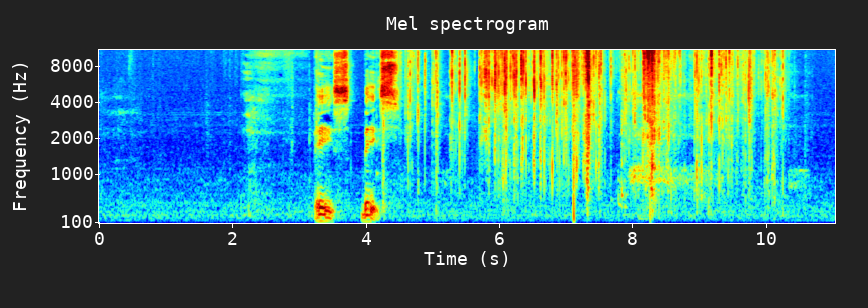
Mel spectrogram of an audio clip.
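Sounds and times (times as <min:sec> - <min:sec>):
foil wrapper crinkling: 0:04.5 - 0:10.5.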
